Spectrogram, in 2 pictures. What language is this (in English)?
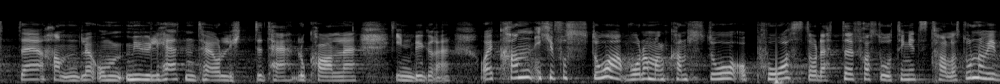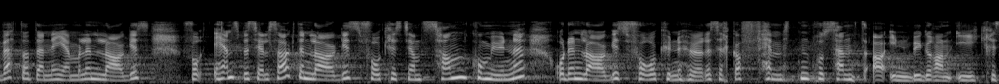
Norwegian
